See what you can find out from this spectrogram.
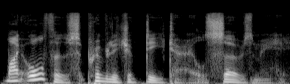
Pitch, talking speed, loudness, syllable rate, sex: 110 Hz, 165 wpm, -17 LUFS, 5.4 syllables/s, male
